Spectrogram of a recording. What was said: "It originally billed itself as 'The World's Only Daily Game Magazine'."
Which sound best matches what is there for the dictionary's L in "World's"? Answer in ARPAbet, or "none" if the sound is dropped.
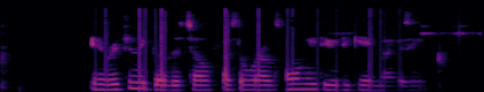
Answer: L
